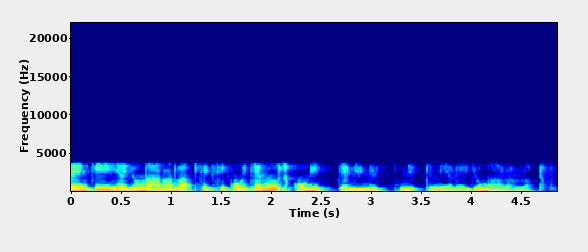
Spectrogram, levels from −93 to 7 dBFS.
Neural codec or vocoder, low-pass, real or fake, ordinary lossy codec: codec, 16 kHz, 16 kbps, FreqCodec, larger model; 3.6 kHz; fake; none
